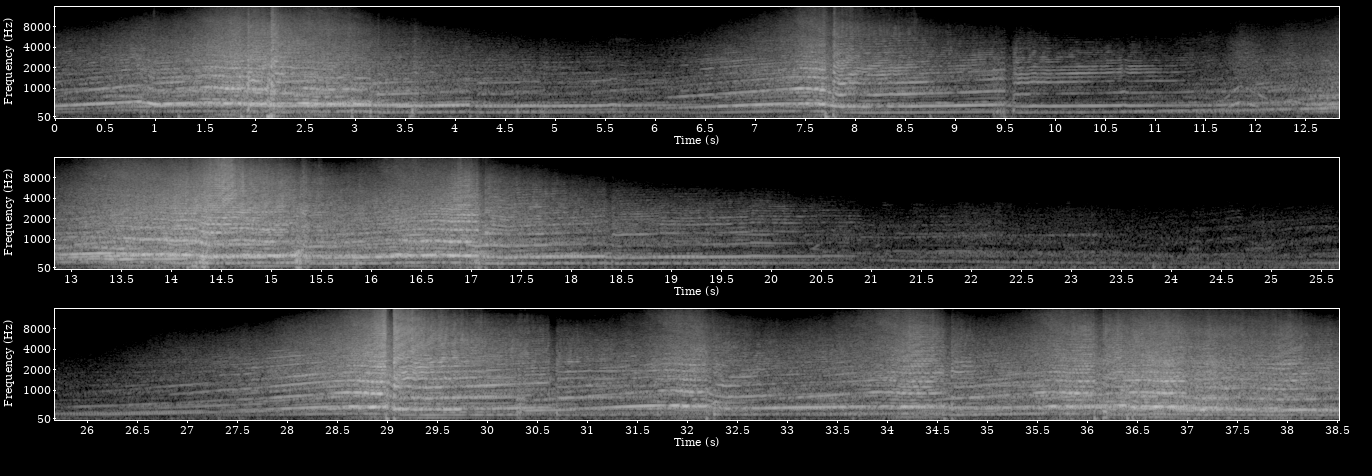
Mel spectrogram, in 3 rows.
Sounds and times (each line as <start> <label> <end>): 0.0 road racing 23.4
24.2 road racing 38.5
